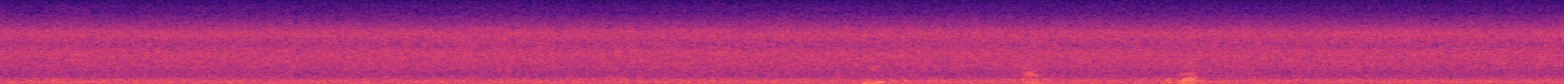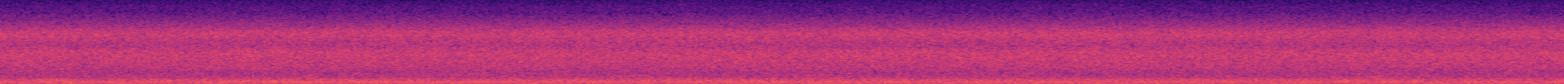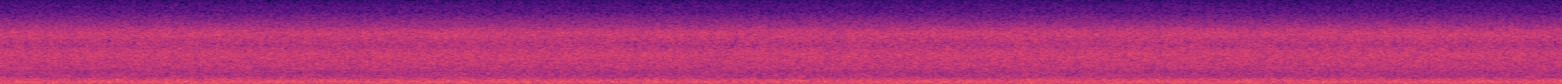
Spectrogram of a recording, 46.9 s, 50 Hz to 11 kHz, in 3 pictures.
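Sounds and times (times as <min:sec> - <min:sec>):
waterfall pouring over rocks: 0:00.0 - 0:46.9.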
